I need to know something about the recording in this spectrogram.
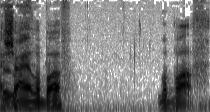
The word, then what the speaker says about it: Shia LaBeouf: comes up other than this might be that Shia LaBeouf thing is that how you say his name yeah both yeah Shia LaBeouf that's right Shia LaBeouf arrested at anti-trump Art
